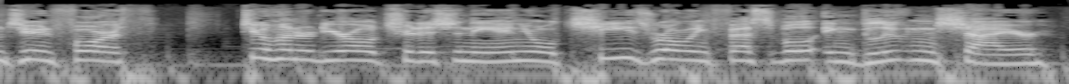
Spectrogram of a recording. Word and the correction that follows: Gloucestershire: Gloucestershire. – No, it's called Gloucestershire.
